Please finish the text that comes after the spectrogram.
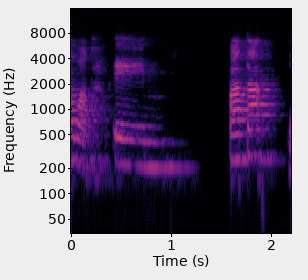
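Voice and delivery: slow, drawn-out bata, then pata; contrasting bata and pata. Shown as a demonstration. Therapist to class, slowly modelling bata and pata. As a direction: spell out the swap of B and P. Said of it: "y que nos diga pata".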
